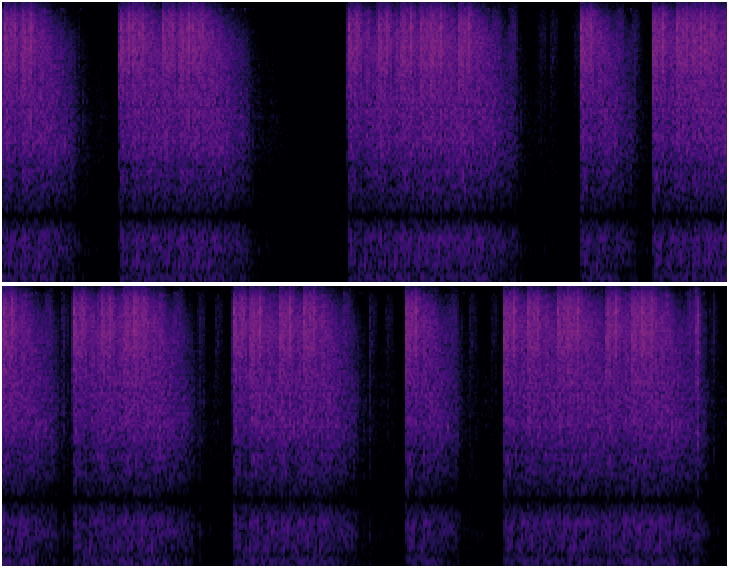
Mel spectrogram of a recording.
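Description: Rapid automatic gunfire from the video game Free Fire comes in long loud sustained bursts, separated by brief pauses, with no talking over it.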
